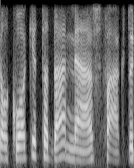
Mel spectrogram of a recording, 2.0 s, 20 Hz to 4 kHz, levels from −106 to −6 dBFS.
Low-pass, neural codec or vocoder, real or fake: 3.6 kHz; none; real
